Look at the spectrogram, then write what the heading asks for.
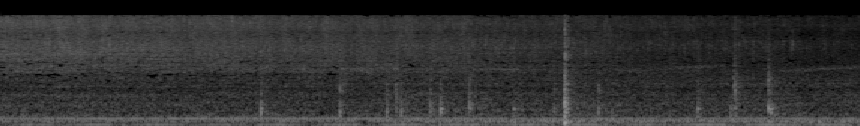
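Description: Pancakes frying with a faint sizzle over a low steady hum, with a few light clicks scattered through; the sharpest click comes a little under five seconds in.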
